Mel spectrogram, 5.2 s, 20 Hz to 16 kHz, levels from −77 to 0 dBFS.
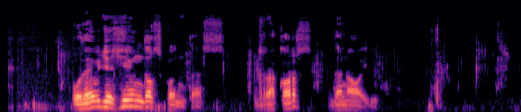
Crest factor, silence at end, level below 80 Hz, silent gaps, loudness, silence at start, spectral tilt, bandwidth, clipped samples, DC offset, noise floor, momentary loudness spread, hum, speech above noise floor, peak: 20 dB; 0.8 s; -58 dBFS; none; -20 LUFS; 0.3 s; -6 dB/octave; 10.5 kHz; under 0.1%; under 0.1%; -49 dBFS; 24 LU; none; 29 dB; -2 dBFS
